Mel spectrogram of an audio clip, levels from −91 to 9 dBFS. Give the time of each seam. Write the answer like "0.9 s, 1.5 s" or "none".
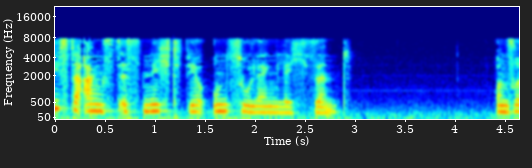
1.3 s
